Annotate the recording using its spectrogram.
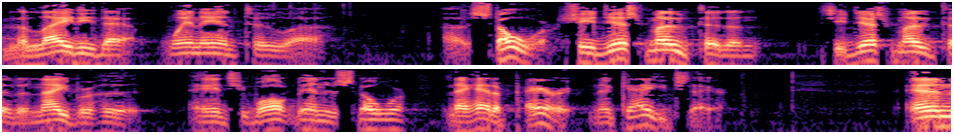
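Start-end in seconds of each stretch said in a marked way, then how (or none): none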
